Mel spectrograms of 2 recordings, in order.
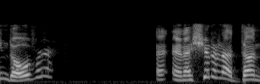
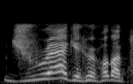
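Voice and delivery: ordinary talk, nothing marked

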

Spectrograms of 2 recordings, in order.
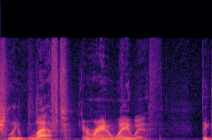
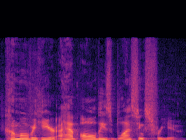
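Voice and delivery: higher, gentle beckoning voice, slowing at the end; inviting Jesus; 8 semitones higher than usual. Retold or imitated. Pastor voicing Jesus inviting the congregation, higher and gentle. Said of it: "Jesus is actually sitting right here saying".

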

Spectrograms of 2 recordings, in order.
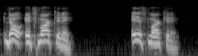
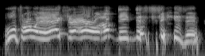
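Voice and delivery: laughing hyped ad pitch; infomercial; 6 semitones higher than usual. Acted. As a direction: throw in the bonus like an ad. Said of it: "But wait, there's more".

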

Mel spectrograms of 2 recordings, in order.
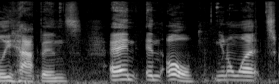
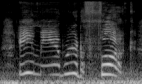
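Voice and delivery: very high, softer squeak; mock the chatty sidekick; stupid ghost voice; 4 dB quieter than usual. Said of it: "something stupid talking for you".

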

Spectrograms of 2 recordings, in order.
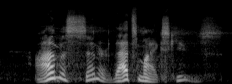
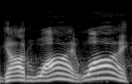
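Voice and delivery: crying out to God; 3 semitones higher, 7 dB louder, much slower than usual. Retold or imitated. Preacher voicing the psalmists crying out why. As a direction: shake a fist at heaven and cry why. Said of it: "shaking their fist at heaven and saying".

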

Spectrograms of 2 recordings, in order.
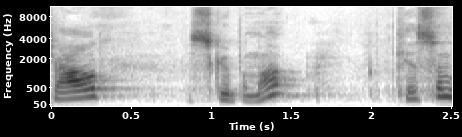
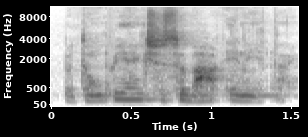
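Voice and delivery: soft whisper; 3 semitones lower, 5 dB quieter, faster than usual. Shown as a demonstration. Tender father to child.

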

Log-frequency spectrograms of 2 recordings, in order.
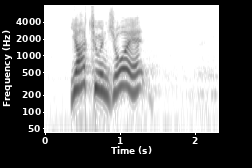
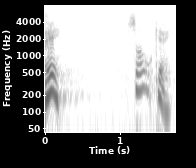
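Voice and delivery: calm, a bit patronizing; 7 dB quieter than usual. Acted. Preacher voicing the Lord answering anxious Martha, soft and patronizing. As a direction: hush her gently like a fretting child. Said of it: "And the Lord said".

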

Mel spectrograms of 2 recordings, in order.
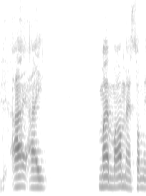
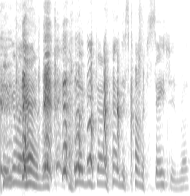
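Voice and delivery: laughing while talking; loud, laughing through words; 10 semitones higher, 15 dB louder than usual. Real, not acted. Laughing at own joke.

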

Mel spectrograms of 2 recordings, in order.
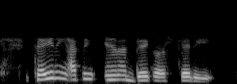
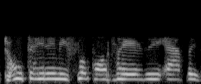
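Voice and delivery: lightly voiced warning dad, higher pitch; retold dad's warning; 6 semitones higher, 4 dB louder than usual. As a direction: warn her off, like a worried parent quoted.

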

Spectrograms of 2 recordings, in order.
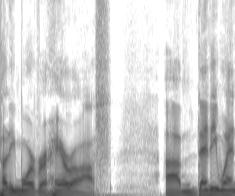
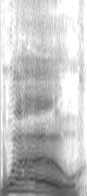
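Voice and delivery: startled whoa; 12 semitones higher than usual. Retold or imitated. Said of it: "I was saying".

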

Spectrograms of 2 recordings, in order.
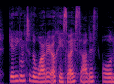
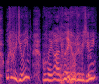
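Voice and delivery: retold panic, higher and louder; worked-up, raised-pitch retelling of panic; freaked out; 5 semitones higher, 5 dB louder, faster than usual. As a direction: blurt it out in mock alarm. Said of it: "It freaked me out".

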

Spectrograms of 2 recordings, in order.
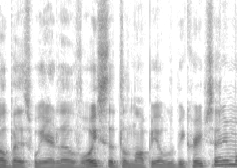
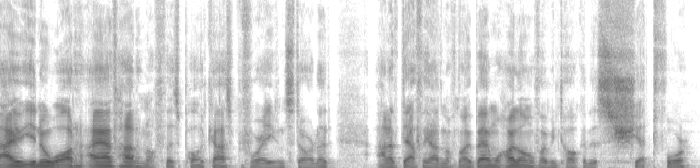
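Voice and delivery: normal talking voice

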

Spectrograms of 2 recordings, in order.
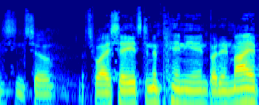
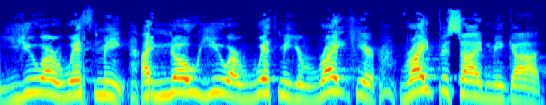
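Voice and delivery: louder, higher, clinging to every word; fervent declaration; 7 semitones higher, 6 dB louder than usual. Retold or imitated. David crying out to God in the valley, fervent and raised. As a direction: cry it out as David would, pleading and sure. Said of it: "He's going".

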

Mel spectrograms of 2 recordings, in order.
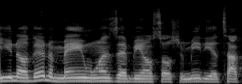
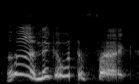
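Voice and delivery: disgusted shock. Real, not acted. Disgusted at worm drug.

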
